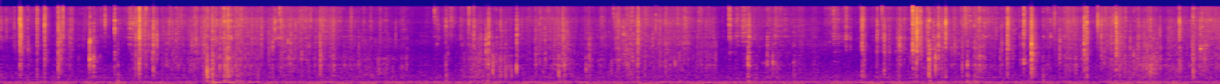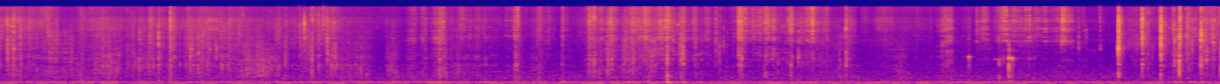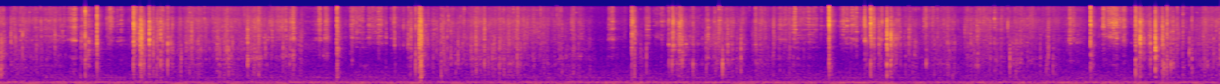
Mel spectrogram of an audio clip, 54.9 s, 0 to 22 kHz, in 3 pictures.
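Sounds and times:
gritty crunching of chalk powder: 0.0 - 32.6, 35.0 - 54.9
steady low hum: 0.0 - 54.9.

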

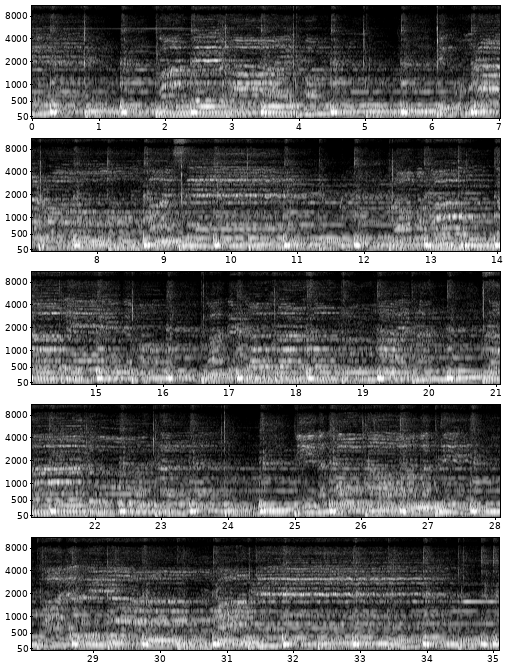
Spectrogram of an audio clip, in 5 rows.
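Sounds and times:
women's choir singing a hymn: 0.0 - 35.0.

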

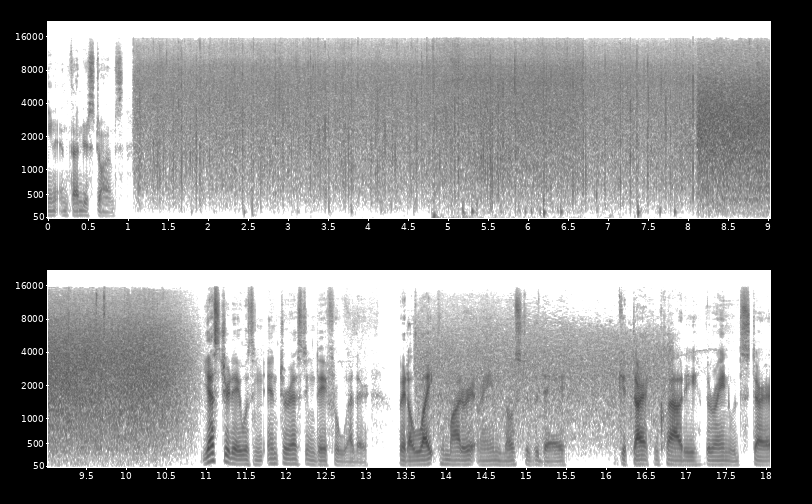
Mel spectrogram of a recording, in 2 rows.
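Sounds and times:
rain on a tent: 1.1 - 11.0, 13.6 - 16.8.

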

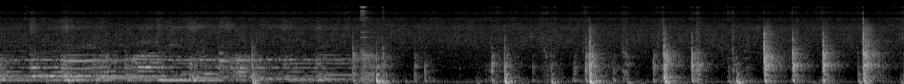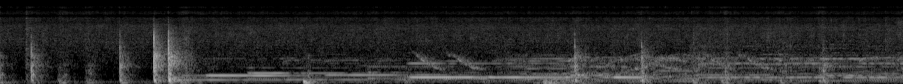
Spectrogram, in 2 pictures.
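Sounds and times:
music: 0.0 - 3.9, 10.9 - 18.0
kitchen utensils knocking and clinking: 3.5 - 4.3.

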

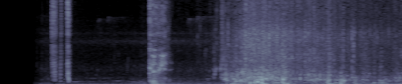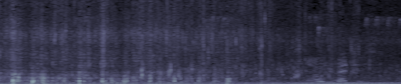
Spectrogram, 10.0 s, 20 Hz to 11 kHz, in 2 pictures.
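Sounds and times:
dog splashing into water: 2.6 - 8.3
dog paddling and sloshing: 2.6 - 8.6.

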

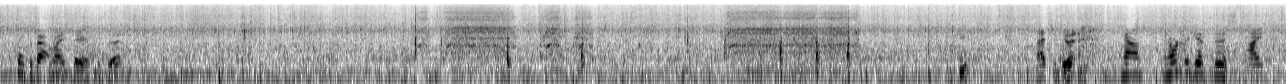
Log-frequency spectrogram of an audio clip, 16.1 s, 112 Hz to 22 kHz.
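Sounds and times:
cordless drill driving screws: 5.2 - 7.4, 9.0 - 10.8.

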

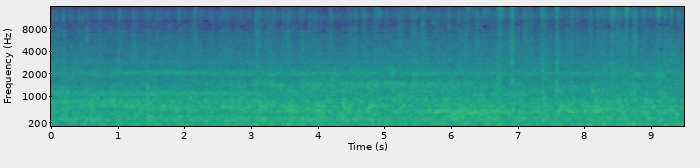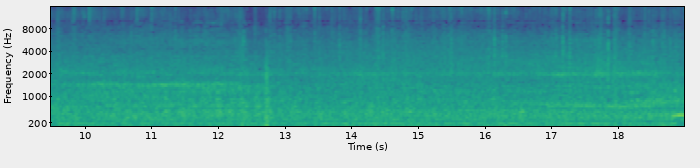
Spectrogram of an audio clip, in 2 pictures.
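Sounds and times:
constant motor hum: 0.0 - 19.0
toy train wheels rattling on track: 0.0 - 19.0.

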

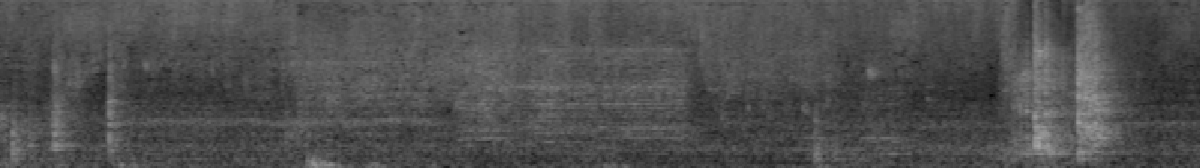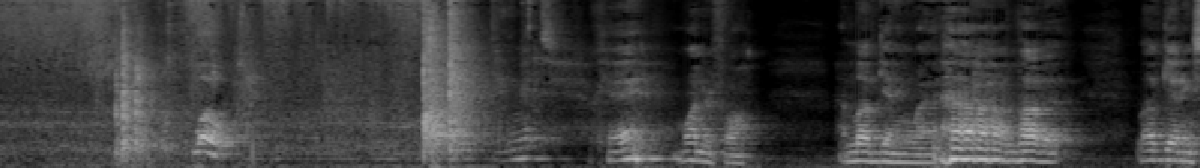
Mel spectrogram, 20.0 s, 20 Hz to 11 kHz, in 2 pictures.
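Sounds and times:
shower water running into drain: 0.0 - 14.0.

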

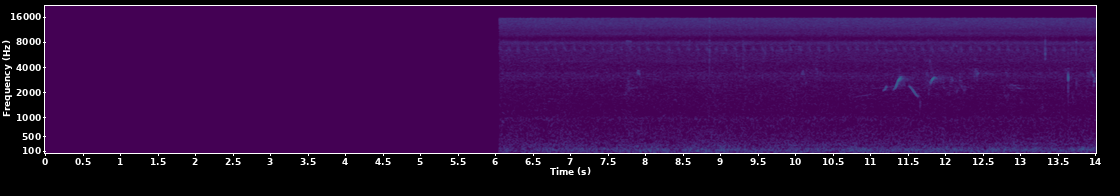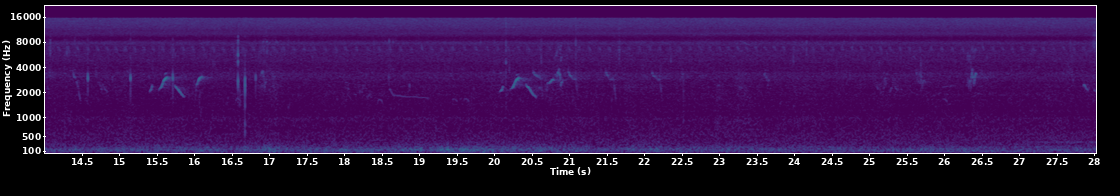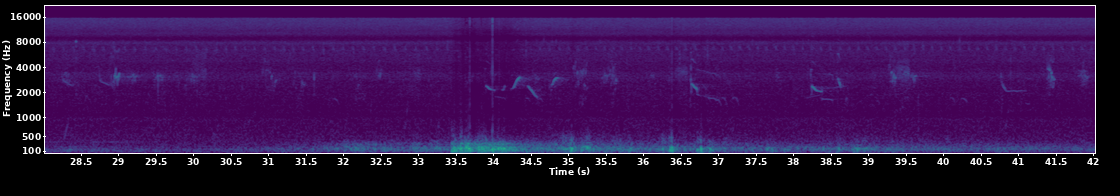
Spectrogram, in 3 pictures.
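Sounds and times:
low steady rumble: 6.1 - 42.0
whistled bird glides: 9.9 - 33.2, 33.8 - 42.0.

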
